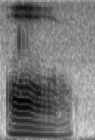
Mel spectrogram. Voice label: all, phonics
